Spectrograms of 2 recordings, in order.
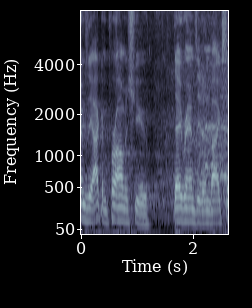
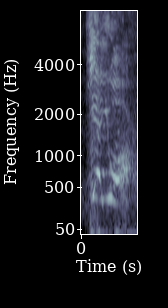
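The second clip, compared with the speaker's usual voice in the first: mock smug retort; 3 dB louder, slower than usual. Retort to salesman's apology.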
